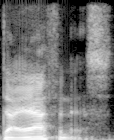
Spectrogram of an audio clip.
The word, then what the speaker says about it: diaphanous: fun word to say it don't be shy diaphanous diaphanous diaphanous it's a good word it's spelled di a pH a n o us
